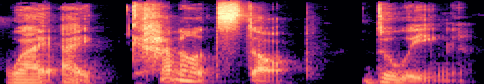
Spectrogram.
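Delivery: normal talking voice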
